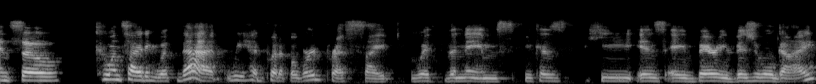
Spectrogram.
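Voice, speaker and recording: A woman with an American accent speaks at a fairly slow pace in a fairly low pitch, with lively intonation. She has an unremarkable speaking voice. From Colorado. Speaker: entrepreneur. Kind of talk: interview.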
